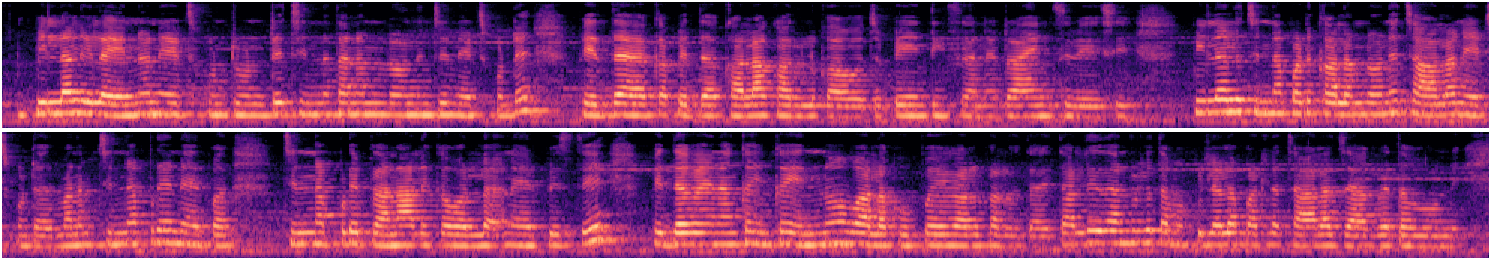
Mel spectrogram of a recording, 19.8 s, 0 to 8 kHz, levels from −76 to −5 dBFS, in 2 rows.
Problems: constant background noise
